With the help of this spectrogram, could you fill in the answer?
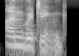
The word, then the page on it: unwitting: Indian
